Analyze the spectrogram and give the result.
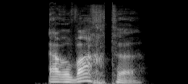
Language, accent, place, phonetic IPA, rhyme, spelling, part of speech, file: German, Germany, Berlin, [ɛɐ̯ˈvaxtə], -axtə, erwachte, adjective / verb, De-erwachte.ogg
- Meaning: inflection of erwachen: 1. first/third-person singular preterite 2. first/third-person singular subjunctive II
